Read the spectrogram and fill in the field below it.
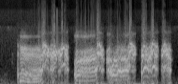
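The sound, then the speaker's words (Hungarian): A person does a loud dog imitation: five drawn-out, bark-like yelps with whiny rises and falls, separated by brief pauses. “Figyelj, jön a kutya.”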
